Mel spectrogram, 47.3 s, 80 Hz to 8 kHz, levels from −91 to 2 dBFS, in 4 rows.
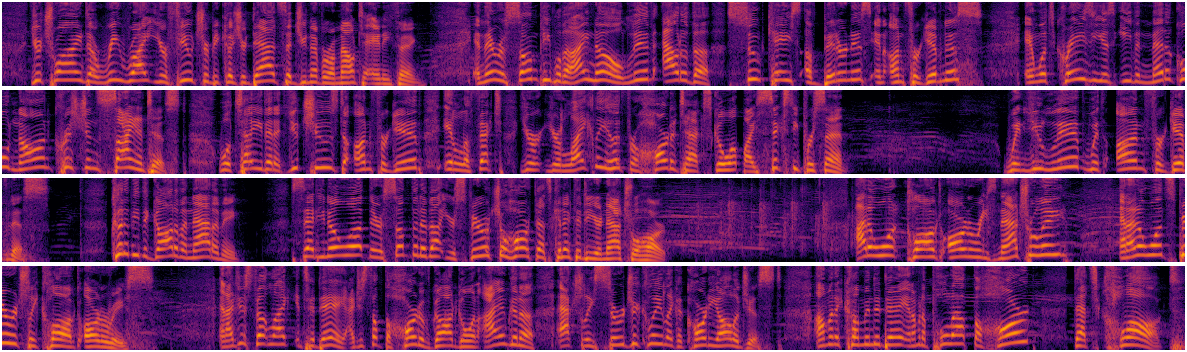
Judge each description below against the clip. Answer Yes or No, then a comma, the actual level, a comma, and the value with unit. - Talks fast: No, average, 175 wpm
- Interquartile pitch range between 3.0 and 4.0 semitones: No, average, 4.8 semitones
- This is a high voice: Yes, very high, 255 Hz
